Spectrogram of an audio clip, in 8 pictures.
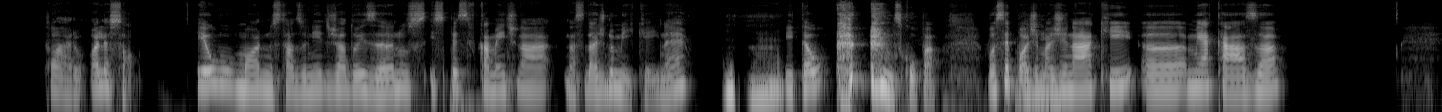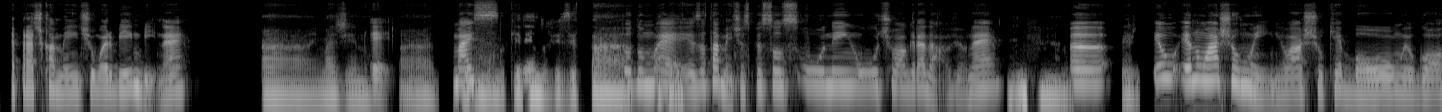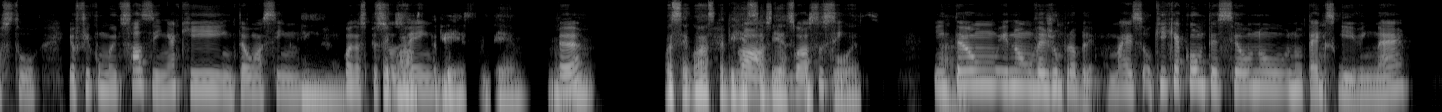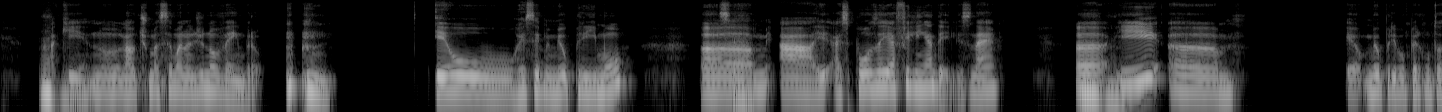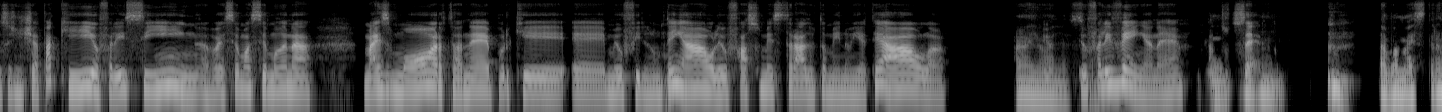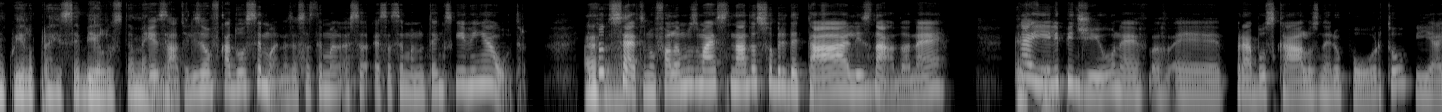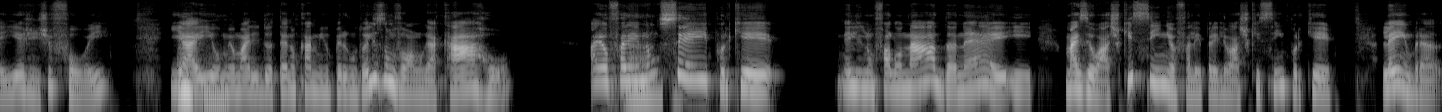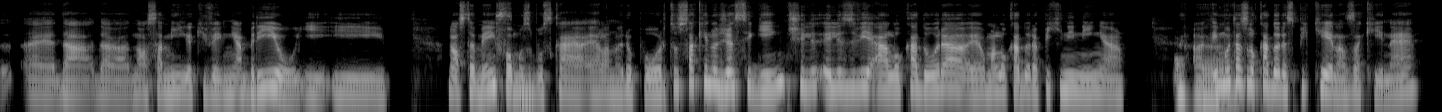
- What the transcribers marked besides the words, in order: cough; chuckle; in English: "Thanksgiving"; throat clearing; throat clearing; in English: "Thanksgiving"
- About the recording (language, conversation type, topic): Portuguese, advice, Como posso estabelecer limites pessoais sem me sentir culpado?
